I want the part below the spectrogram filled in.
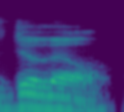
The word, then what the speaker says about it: Delisle: It's a French name. If you talk to my English side of my family, half my family's English, half my family's French. If you talk to the English side, that's how they say it. French side says Delisle, but you got Delisle. – Okay, but the S is out no matter what. – The S is silent.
